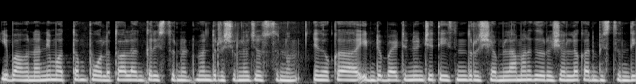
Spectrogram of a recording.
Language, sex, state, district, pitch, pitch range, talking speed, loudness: Telugu, female, Andhra Pradesh, Chittoor, 205 Hz, 195-205 Hz, 170 wpm, -11 LUFS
